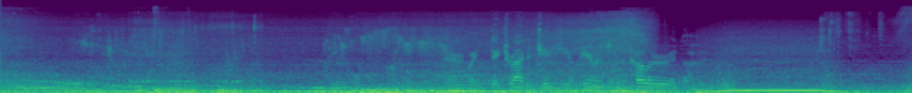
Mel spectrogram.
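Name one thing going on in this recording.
A vehicle engine hums and whooshes steadily as it speeds along.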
